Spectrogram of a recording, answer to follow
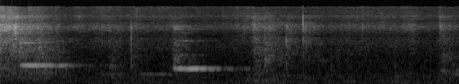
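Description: A Bible being opened and its pages leafed through: a brief paper rustle at the start, followed by two short thin high-pitched whines about a second apart.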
